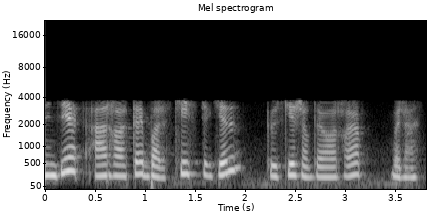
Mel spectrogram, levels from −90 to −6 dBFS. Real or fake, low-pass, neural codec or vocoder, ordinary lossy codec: fake; 3.6 kHz; codec, 16 kHz, 0.8 kbps, ZipCodec; none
